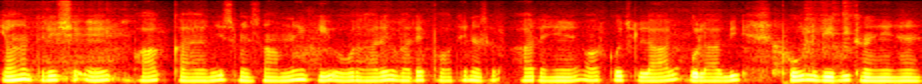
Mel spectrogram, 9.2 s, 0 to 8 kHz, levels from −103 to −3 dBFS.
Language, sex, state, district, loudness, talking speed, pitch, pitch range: Hindi, male, Jharkhand, Ranchi, -18 LUFS, 170 wpm, 140 Hz, 130-150 Hz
